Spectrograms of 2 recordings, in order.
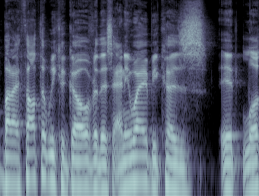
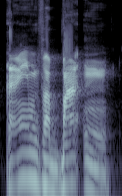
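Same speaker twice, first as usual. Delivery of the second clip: squeaky mock chipmunk; 2 semitones lower than usual. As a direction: mimic the squeaky button voice. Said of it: "sound like a chipmunk on crack".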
